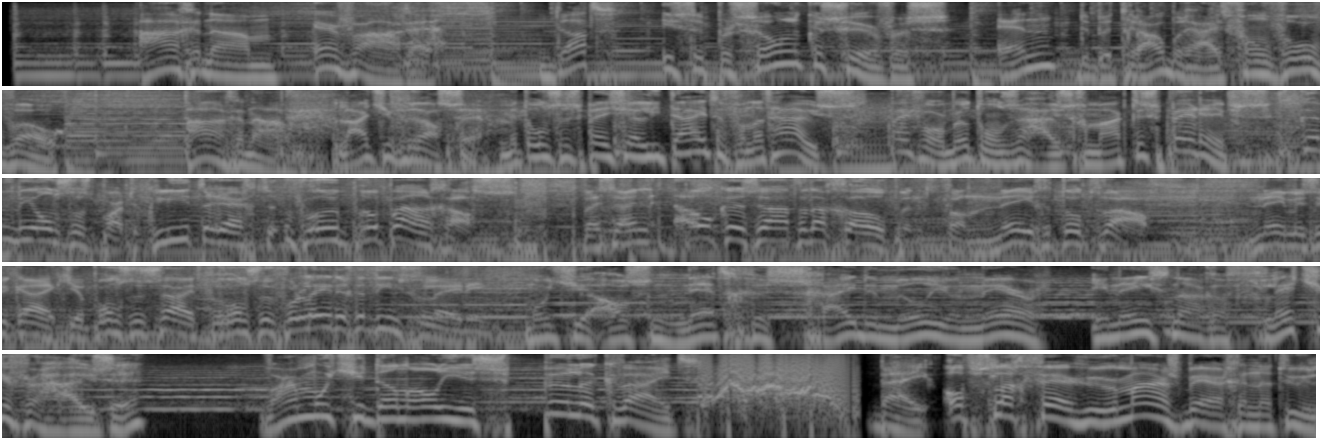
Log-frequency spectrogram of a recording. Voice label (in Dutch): Mannenstem Dutch Voice Talent; Radiospot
